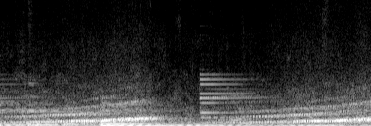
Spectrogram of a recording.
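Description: Live rock band's quiet intro: sustained low notes held under an electric guitar run through effects, with a rising swell that repeats about every three and a half seconds.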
